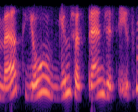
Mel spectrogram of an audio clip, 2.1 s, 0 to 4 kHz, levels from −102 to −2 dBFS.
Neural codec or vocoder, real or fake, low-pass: none; real; 3.6 kHz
